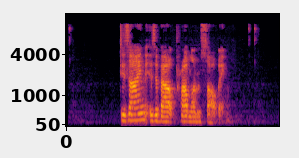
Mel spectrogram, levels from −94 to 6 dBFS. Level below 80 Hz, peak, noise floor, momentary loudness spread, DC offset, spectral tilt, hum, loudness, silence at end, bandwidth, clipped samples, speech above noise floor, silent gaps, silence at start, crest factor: -66 dBFS; -2 dBFS; -70 dBFS; 13 LU; under 0.1%; -3 dB/octave; none; -18 LUFS; 0.45 s; 12 kHz; under 0.1%; 52 dB; none; 0.05 s; 20 dB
